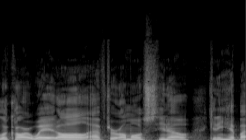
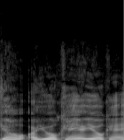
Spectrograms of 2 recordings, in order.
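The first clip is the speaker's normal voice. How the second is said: higher-pitched worried repeat, imitated; alarmed check-in; 7 semitones higher, faster than usual. Friend to the screaming stranger, retold alarm. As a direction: urgently ask after someone, lightly acted.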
